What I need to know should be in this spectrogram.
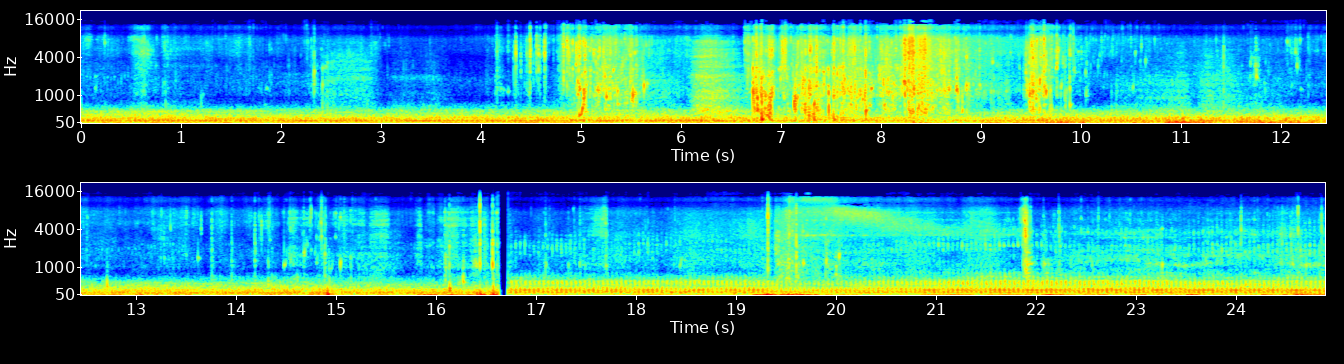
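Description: A small boat motor hums steadily.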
